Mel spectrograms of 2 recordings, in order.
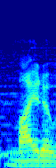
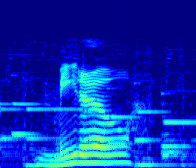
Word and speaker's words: Mido: what it is is mido sounds more like how i would expect the japanese reading of that to be and that's also how i tend to pronounce the um the town and zelda ii but mido just sounds more like a name like a western name i guess forest training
